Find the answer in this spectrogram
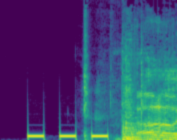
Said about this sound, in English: Is that a phone call coming in? There's a phone call coming in.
